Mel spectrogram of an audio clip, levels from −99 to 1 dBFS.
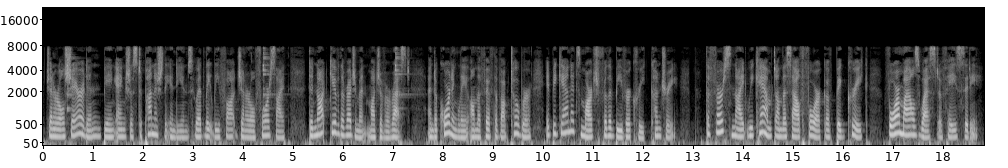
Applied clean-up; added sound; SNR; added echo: none; Percussion; 19 dB; none.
